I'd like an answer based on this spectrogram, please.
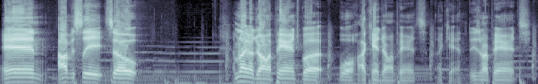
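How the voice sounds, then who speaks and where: Rambling through his life story while drawing, a young man from Memphis, Tennessee, sprinkles in little sound effects. He's a gaming content creator with a Southern accent and a bright, forceful, mid-range voice, a steady tone, and normal speed, with soft background music.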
